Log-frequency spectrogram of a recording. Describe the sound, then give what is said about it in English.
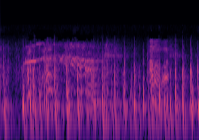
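A gray horse whinnies loudly, its call rising and wavering, while hooves clip-clop in a quick, uneven rhythm throughout. “All right, you take the gray horse”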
